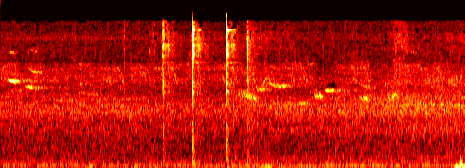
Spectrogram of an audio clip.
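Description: A cat rattling a metal door knocker on a front door: three sharp metallic knocks about half a second apart, over steady background noise. A dull low thump comes near the end.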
